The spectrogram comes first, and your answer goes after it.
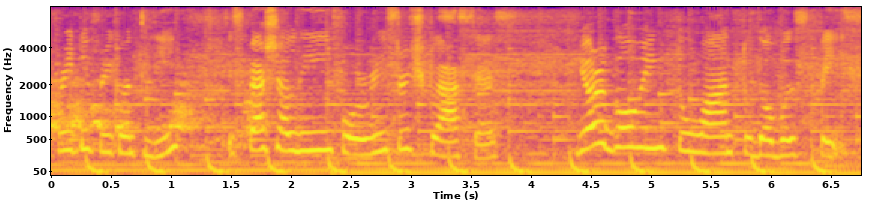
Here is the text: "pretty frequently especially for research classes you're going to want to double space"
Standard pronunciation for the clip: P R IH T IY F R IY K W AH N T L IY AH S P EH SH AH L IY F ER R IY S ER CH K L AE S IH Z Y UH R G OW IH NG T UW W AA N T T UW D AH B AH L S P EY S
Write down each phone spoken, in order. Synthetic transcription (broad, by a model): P R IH T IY F R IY K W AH N T L IY AH S P EH SH AH L IY F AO R IY S ER CH K L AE S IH S Y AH R G OW IH NG T UW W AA N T T UW D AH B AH L S P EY S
